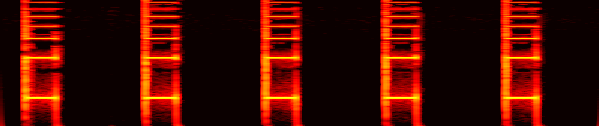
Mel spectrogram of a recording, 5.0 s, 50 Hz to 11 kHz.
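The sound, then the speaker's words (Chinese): A radio hourly time signal for 10 pm Beijing time: five identical electronic beeps sound at a steady one-second interval, each a short bright tone rich in harmonics, with silence between them and no voices. “十点 正点报时系由英德宝晶宫天鹅湖度假酒店、交通银行广东省分行联合特约播出。”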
